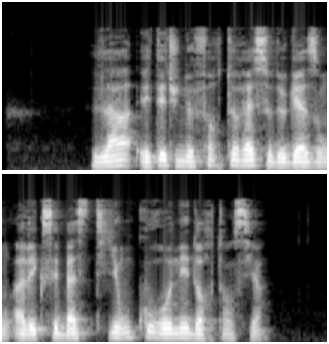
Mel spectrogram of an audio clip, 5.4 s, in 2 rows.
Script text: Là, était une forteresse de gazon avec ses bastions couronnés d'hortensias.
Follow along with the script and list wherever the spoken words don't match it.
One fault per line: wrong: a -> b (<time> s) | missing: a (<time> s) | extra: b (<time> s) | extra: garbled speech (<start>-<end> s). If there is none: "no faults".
no faults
